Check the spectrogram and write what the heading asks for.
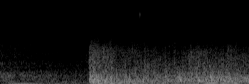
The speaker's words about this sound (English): What was the point of these explosions? This is the battle. This is the front.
